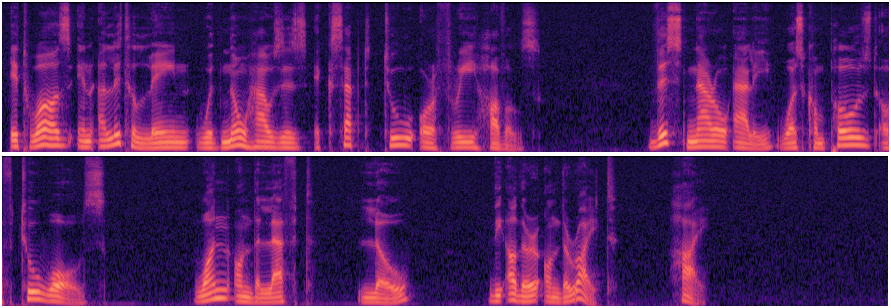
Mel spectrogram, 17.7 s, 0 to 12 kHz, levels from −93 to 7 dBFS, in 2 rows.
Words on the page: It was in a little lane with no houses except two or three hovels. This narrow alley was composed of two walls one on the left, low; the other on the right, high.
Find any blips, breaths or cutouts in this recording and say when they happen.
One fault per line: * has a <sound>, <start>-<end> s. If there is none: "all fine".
all fine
